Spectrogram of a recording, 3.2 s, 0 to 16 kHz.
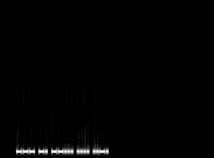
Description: Morse code, heard as a keyed tone, about 52 wpm, 700 Hz. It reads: ON7HF
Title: DXCC-100 Call Signs - 5 Characters - Repeated 3x - 50wpm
